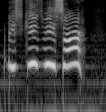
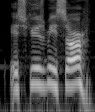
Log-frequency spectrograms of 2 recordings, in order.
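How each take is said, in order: First: It is said in a high-pitched voice. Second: It is said in a normal-pitched voice. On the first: "And a high, ... because it has to be a high-pitched voice" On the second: "as a rat would say"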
